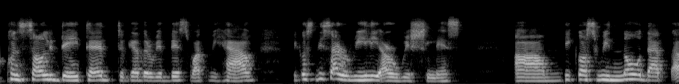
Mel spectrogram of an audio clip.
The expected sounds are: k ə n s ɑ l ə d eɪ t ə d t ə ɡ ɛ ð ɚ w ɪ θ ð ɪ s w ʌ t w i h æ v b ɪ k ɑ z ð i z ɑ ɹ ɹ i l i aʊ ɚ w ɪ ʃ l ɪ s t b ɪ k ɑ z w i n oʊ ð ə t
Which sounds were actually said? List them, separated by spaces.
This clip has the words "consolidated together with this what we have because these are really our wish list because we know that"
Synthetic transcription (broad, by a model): k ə n s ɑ l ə d eɪ t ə d t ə ɡ ɛ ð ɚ w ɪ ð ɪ s w ʌ t w i h æ v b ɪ k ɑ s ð i s ɑ ɹ ɹ i l i aʊ ɚ w ɪ ʃ l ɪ s t b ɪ k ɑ s w i n oʊ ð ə t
